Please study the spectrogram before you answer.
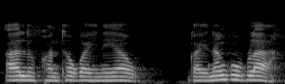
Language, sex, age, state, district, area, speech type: Bodo, female, 60+, Assam, Chirang, rural, spontaneous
